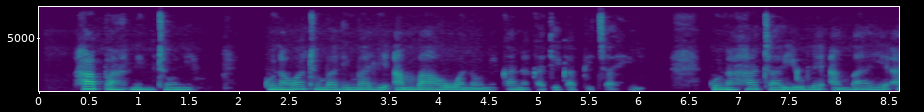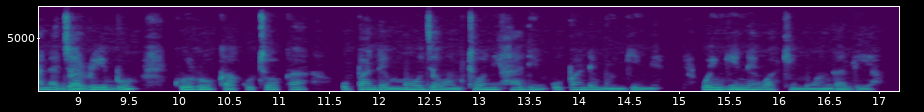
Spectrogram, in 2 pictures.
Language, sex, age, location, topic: Swahili, female, 25-35, Nakuru, health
